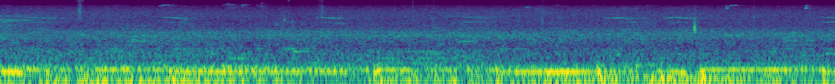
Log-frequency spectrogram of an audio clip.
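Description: Ear of sweet corn being shucked by hand: husks rustling and tearing, with short high chirps and clicks over a steady low hum.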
